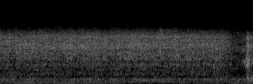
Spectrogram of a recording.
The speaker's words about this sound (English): No, turn on that carbonated water. I want to hear it fizzle.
